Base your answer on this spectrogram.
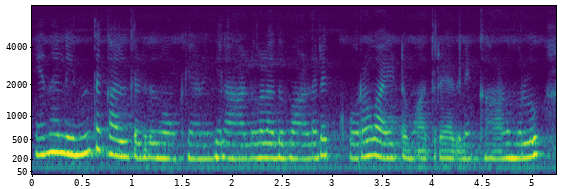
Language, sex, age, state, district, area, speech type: Malayalam, female, 18-30, Kerala, Pathanamthitta, urban, spontaneous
